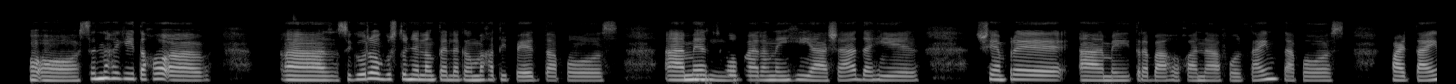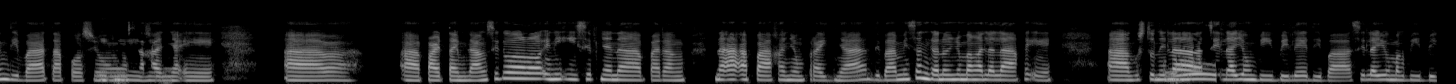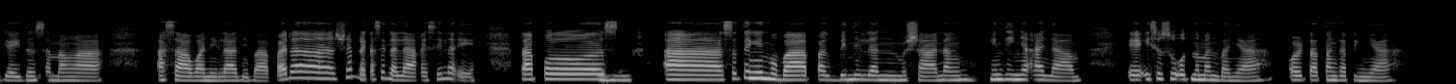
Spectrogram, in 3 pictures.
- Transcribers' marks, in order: tapping; other background noise
- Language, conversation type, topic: Filipino, advice, Paano ako pipili ng makabuluhang regalo para sa isang espesyal na tao?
